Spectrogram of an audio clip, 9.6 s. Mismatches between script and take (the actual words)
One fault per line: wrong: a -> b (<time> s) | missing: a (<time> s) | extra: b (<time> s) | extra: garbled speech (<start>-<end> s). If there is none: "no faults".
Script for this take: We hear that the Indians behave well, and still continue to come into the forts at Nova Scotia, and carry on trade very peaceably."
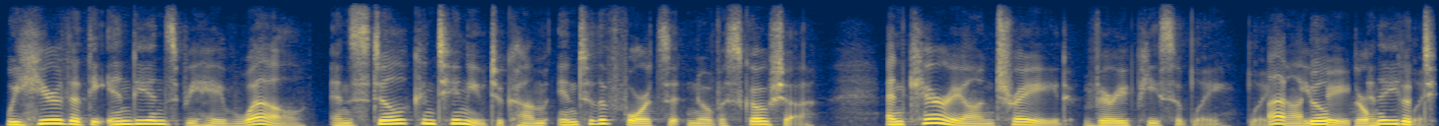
extra: garbled speech (8.3-9.6 s)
